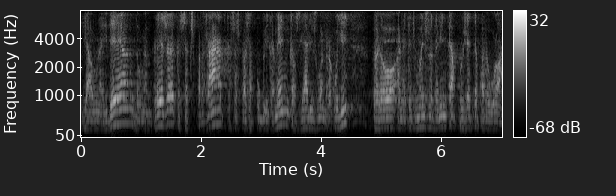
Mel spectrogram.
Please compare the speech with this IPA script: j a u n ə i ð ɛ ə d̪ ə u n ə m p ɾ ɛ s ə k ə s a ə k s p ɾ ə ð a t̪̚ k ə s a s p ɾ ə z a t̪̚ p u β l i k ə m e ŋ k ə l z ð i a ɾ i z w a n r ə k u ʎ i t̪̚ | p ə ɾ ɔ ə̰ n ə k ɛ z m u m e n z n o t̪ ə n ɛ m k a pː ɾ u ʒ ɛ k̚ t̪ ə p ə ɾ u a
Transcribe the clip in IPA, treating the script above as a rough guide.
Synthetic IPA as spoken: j a u n ə i ð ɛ ə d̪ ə u n ə m p ɾ ɛ z ə k ə s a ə k s p ɾ ə z a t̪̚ k ə s a s p ɾ ə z a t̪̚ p u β l i k ə m e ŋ k ə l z ð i a ɾ i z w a n r ə k u ʎ i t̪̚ | p ə ɾ ɔ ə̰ n ə k ɛ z m u m e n z n o t̪ ə n i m k a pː ɾ u ʒ ɛ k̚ t̪ ə p ə ɾ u a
